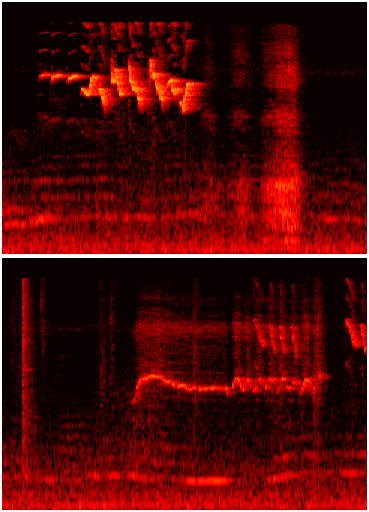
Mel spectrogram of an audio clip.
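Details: Oriental white-eye (pleci) with cililin, bren and cigun fills: a burst of fast high descending chirps, a rustling knock, then a long steady thin whistle stepping upward and more brief chirps, over a low hum.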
